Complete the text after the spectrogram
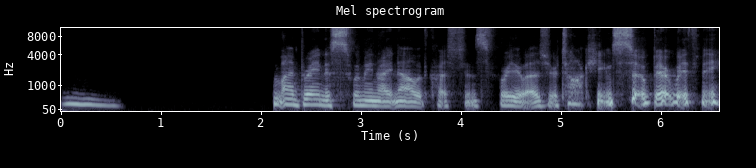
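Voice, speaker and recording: A woman's medium-pitched, somewhat breathy voice with a dark, mellow tone, very wide pitch swings, a fairly slow pace and long, frequent pauses. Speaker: webinar host, interviewer. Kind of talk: casual webinar hosting.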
